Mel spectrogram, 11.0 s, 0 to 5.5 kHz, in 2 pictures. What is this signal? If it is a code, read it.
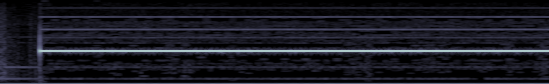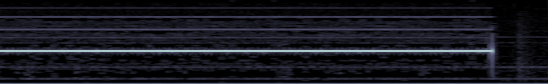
Emergency Alert System (SAME) tones (the 1050 Hz attention tone). It is heard from 0.3 to 10.5 s.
